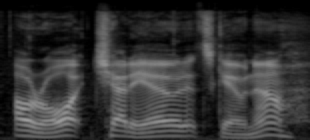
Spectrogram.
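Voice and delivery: mock-British rally cry; bad British accent. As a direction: put on a cheesy British accent. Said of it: "bad British accent".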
